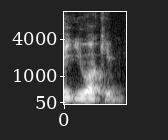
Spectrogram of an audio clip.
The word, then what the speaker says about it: Joaquin: jack how are you joaquin am i saying your name right yeah it's perfect uh it's actually hebrews i have no idea how they say it i just say you walk him but yeah anything goes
